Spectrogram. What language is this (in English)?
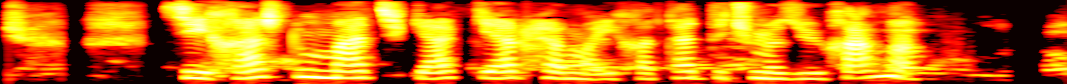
Abkhazian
